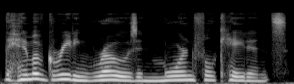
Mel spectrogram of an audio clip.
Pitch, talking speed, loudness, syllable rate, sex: 190 Hz, 165 wpm, -15 LUFS, 4.3 syllables/s, female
